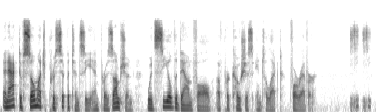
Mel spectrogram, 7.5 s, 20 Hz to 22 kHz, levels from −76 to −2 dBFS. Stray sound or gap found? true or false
true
